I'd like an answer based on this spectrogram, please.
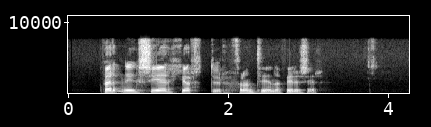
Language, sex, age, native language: Icelandic, male, 20-29, Icelandic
